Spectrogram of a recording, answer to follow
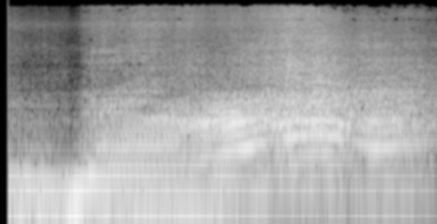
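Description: Car engine revving: it cuts in suddenly, climbs quickly in pitch about a second in, then swells up and falls back before starting to fade.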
